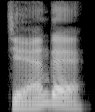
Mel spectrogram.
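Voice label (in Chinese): "间隔", Chinese; HSK6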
